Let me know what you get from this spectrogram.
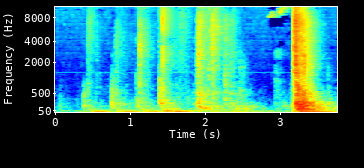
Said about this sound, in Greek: Ακούστε πως κλείνει την πόρτα. Κοντεύει να τον κρεμίσει το σπίτι.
